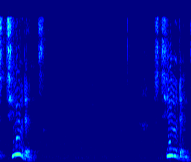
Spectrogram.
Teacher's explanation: we have a hidden yes sound after the T so we have this is a consonant cluster hidden consonant cluster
